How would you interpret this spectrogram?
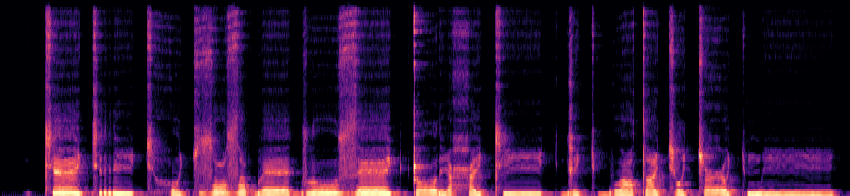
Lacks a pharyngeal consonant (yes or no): no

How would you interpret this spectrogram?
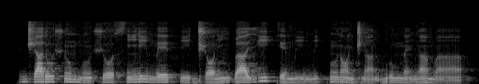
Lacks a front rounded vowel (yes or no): yes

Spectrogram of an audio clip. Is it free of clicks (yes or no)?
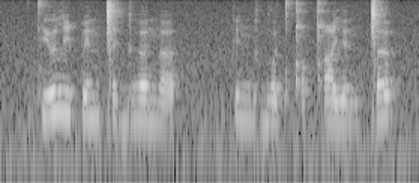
no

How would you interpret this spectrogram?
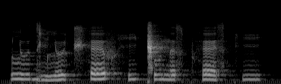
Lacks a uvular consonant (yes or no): yes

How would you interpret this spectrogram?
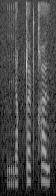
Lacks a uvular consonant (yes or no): no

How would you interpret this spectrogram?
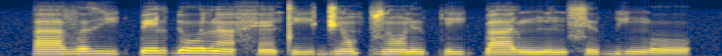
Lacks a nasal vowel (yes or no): no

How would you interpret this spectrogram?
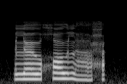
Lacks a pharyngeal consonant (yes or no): no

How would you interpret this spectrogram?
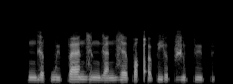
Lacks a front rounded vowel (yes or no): no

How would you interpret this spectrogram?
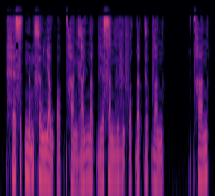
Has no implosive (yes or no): no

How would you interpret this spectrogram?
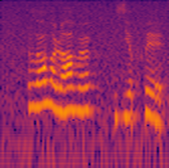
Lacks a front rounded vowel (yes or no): no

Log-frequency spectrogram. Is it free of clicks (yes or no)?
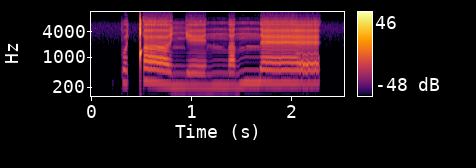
no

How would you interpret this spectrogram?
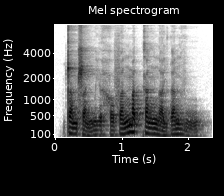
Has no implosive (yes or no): no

